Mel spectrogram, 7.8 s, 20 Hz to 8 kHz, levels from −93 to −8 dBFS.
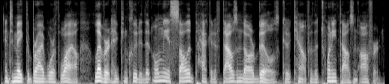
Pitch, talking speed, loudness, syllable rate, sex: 105 Hz, 200 wpm, -21 LUFS, 5.9 syllables/s, male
